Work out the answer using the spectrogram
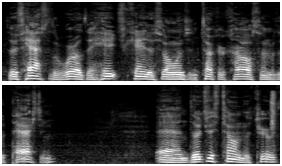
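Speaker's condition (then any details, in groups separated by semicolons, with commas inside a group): Tongue cancer; tongue tumor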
